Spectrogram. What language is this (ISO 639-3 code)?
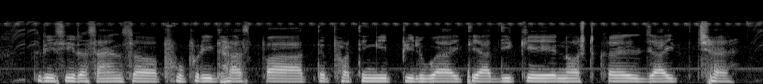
mai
